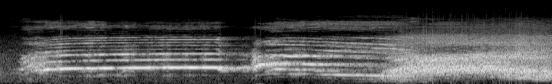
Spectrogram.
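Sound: crowd chanting religious slogans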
